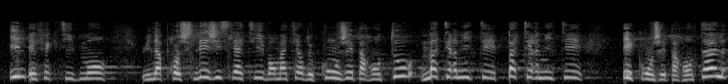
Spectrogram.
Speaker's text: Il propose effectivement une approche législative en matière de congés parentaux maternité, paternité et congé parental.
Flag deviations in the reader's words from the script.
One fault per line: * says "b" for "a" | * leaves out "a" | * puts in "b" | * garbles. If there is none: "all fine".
* leaves out "propose"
